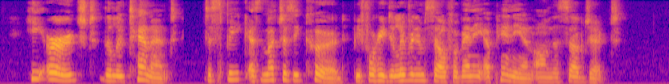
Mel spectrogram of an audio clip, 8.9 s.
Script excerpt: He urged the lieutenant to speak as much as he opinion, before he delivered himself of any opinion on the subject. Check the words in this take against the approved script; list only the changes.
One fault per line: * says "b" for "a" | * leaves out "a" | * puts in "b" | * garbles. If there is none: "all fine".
* says "could" for "opinion"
